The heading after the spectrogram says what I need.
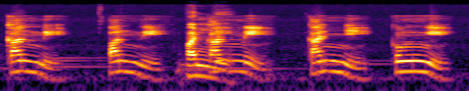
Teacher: The Malayalam accent might seem a little nasal in comparison to other languages.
